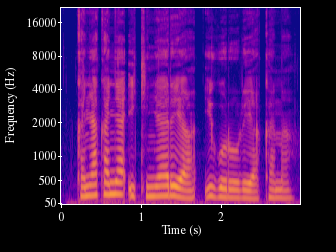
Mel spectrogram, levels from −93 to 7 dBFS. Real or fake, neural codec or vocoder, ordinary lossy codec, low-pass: real; none; none; none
